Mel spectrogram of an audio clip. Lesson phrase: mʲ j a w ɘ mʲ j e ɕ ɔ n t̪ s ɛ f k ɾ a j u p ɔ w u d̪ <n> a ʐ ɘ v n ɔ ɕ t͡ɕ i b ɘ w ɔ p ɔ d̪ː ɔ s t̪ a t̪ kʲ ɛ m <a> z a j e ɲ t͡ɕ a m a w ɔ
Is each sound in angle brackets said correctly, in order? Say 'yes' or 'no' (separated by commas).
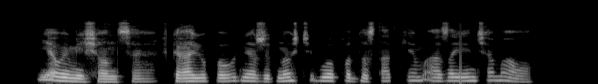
no, yes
